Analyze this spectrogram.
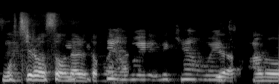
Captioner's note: speaking japanese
